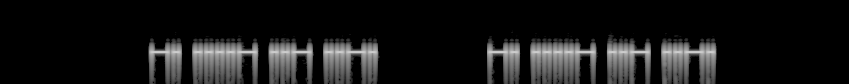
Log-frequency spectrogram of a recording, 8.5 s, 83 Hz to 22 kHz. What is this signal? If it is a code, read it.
Morse code, heard as a keyed tone, about 22 wpm, 700 Hz. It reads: N4UF N4UF
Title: USA Call Signs - 4 Characters - Repeated 2x - 22wpm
